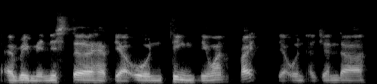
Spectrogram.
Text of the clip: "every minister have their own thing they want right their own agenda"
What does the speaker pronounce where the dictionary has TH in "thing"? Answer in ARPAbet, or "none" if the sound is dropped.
T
